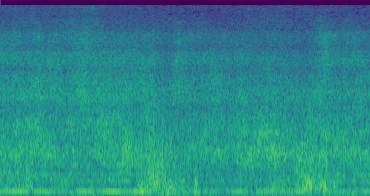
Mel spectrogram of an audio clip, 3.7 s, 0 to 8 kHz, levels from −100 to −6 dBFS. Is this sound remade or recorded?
recorded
